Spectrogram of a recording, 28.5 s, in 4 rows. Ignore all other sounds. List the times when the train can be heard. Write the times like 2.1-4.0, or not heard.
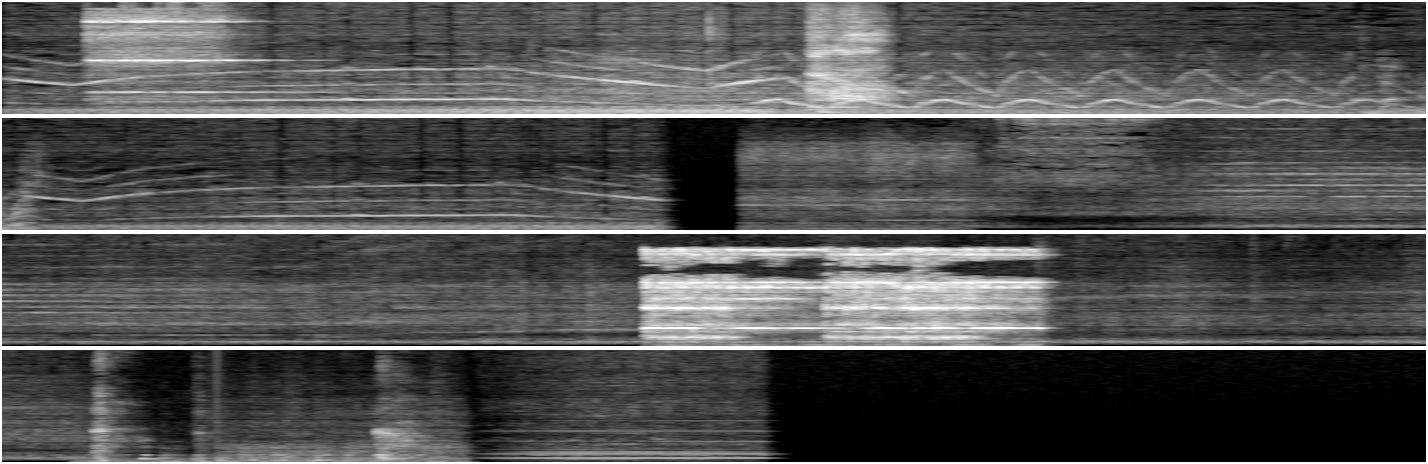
10.8-25.2.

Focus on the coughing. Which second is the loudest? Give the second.
4 s.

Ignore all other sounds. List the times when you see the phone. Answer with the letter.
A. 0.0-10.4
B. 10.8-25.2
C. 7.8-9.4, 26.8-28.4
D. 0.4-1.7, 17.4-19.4
D.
